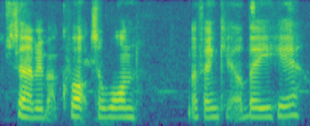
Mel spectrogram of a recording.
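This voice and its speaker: A man's voice: a little high, little pitch movement, fairly quick. A man taking part in a casual, informal group chat. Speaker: chat participant.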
